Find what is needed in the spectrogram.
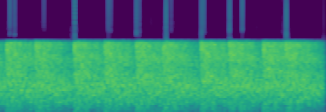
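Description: A rapid string of semi-automatic pistol shots, about three a second, so loud that they blur together.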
